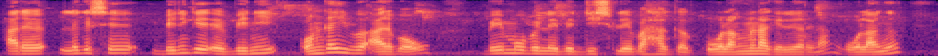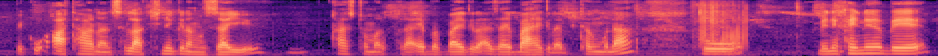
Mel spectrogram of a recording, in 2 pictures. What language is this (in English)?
Bodo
